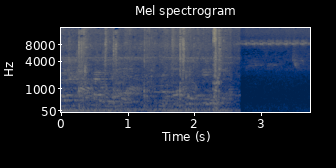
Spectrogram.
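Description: Rubber boots crunch along a dirt road.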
